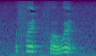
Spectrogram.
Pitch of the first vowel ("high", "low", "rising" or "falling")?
high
